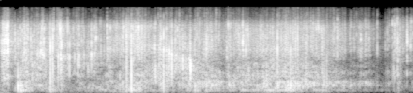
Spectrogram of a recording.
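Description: A hand-sized spiral roll of thin pink and green dried soap shavings with a hollow center is held in both hands and squeezed and crushed with long-nailed fingertips. It gives dense, dry, bright crackling and crinkling with many tiny snaps and no low end. The roll crumbles into flakes.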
